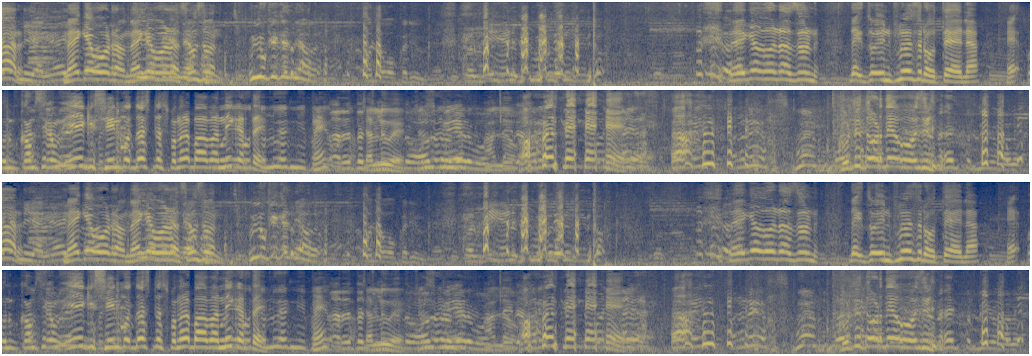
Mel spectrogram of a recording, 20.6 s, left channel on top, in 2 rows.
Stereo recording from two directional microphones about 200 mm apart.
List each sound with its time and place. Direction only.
0.2 s speech: 10° left (ahead or behind)
0.7 s a man's voice: 5° right (ahead or behind)
2.5 s speech: 40° right (ahead or behind)
3.5 s a sound: 5° right (ahead or behind)
4.6 s a man's voice: 15° right (ahead or behind)
7.1 s speech: centre (ahead or behind)
8.5 s a man's voice: 10° right (ahead or behind)
13.6 s speech: 10° left (ahead or behind)
13.9 s a man's voice: 5° right (ahead or behind)
17.3 s speech: centre (ahead or behind)
17.7 s a man's voice: 15° right (ahead or behind)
